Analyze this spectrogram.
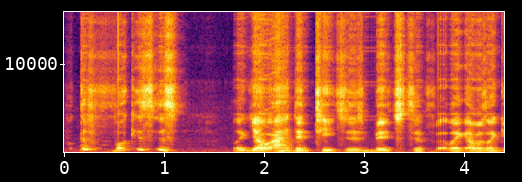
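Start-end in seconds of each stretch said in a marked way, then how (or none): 0.0-1.2 shocked outburst. Retold or imitated. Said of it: "you would be like".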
